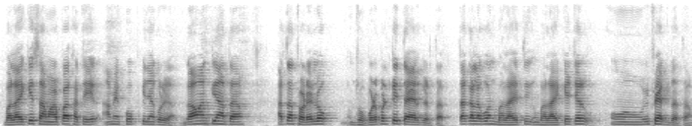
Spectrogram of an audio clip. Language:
Konkani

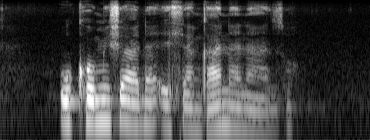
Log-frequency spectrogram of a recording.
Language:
Zulu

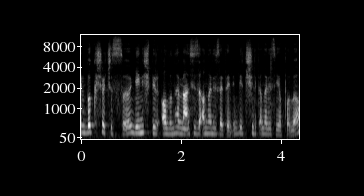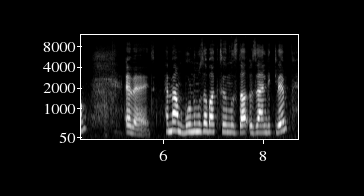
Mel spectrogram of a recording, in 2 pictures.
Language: Turkish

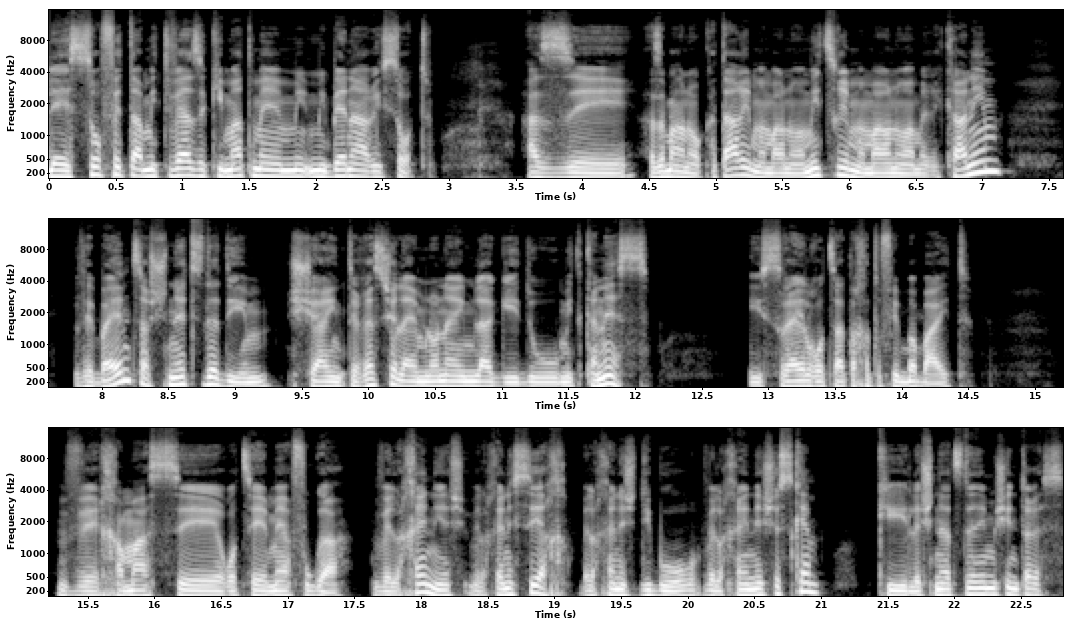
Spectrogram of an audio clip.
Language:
Hebrew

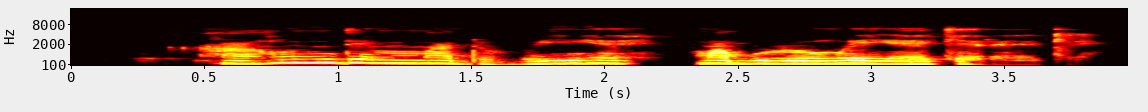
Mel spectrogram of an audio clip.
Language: Igbo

